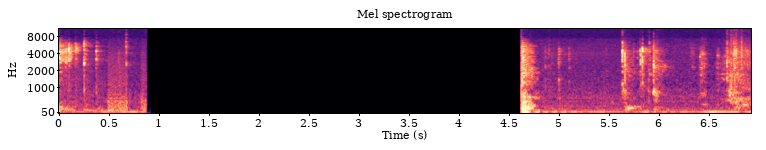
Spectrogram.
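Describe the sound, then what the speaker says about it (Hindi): Typing on a computer keyboard while entering text into Microsoft Excel, heard as quick, close clicking keystrokes in short bursts before and after a long stretch of silence. "तो ये मैंने टाइप किया यहाँ पे और ओके पे क्लिक कर देते हैं।"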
